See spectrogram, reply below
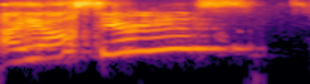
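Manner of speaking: high, incredulous, disbelieving squeal. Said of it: "I was like".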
